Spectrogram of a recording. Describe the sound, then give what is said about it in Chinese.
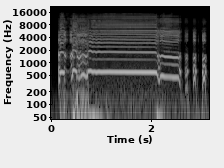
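A human voice imitates a rooster crowing: a wavering opening, then a long held high note that drops sharply at the end, followed by a few short clipped sounds. “比如说这个公鸡打鸣 啊，公鸡打鸣， 公鸡打鸣。”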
